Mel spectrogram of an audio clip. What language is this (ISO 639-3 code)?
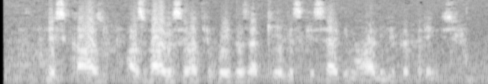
por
